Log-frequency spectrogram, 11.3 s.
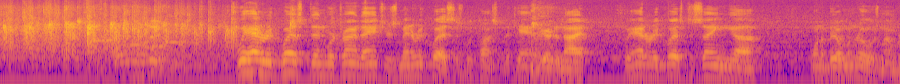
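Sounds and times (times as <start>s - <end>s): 
audience applause at a convention stage show: 0.0s - 3.4s
speech: 3.0s - 11.2s.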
